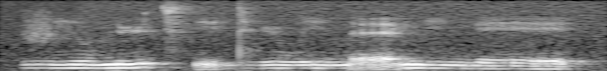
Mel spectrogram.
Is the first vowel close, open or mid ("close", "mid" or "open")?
close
